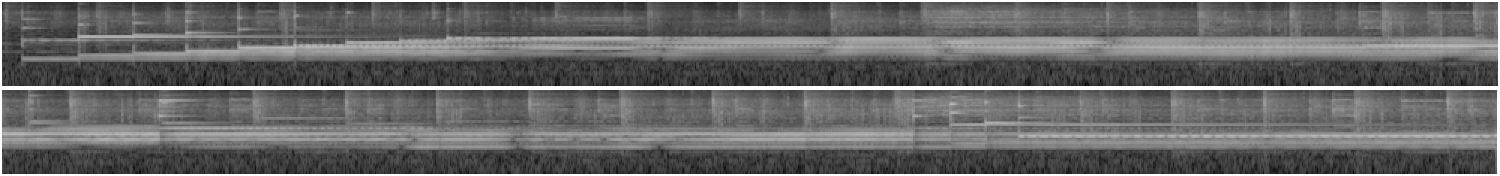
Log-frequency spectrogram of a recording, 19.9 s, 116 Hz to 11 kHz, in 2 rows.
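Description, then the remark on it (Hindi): A hanging swinging chime with nine tubes, like a large hanging xylophone, is set ringing. Its bright metallic tones enter one after another and sustain in a shimmering layer, with constant light clinking strikes throughout and no voices. “वैसे ये swinging chyme है। ये 9 ट्यूब्स के साथ है।”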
